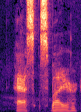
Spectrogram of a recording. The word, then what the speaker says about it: Aspyr: Aspyr. Emphasis on the ass.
